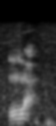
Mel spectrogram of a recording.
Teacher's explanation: जीभ तेजी से मुड़कर क्या करती है? कंपन करती है। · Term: लुंठित व्यंजन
